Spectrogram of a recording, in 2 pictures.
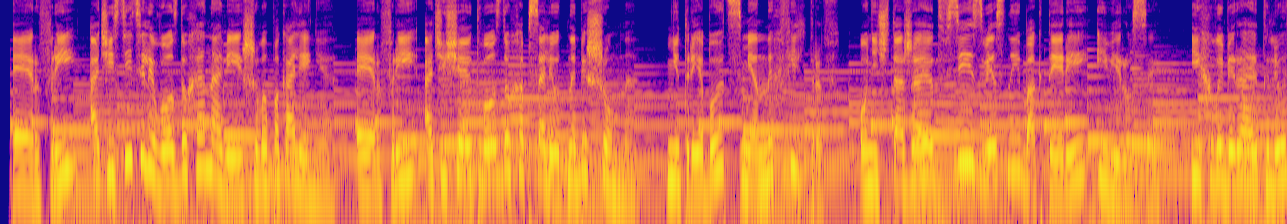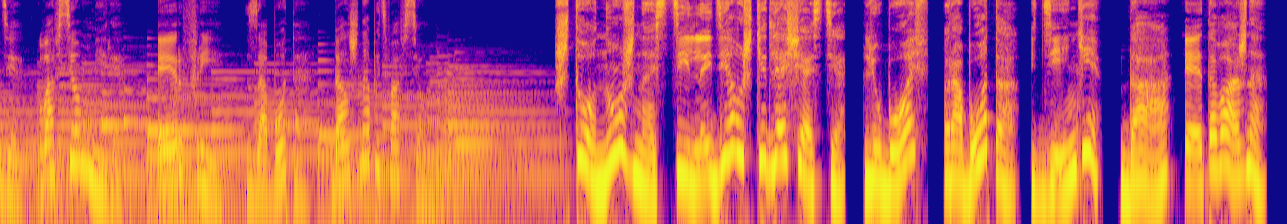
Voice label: COMMERCIALS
